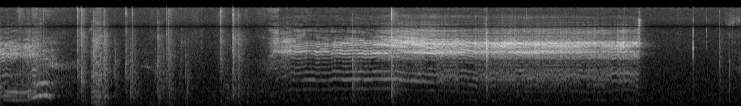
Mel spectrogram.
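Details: Talkative Tonkinese tom named Beast, a pet that rarely stays quiet: a long drawn-out meow of about four seconds with rich harmonics, preceded by short clicks and a brief murmur, ending abruptly into a quiet room.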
